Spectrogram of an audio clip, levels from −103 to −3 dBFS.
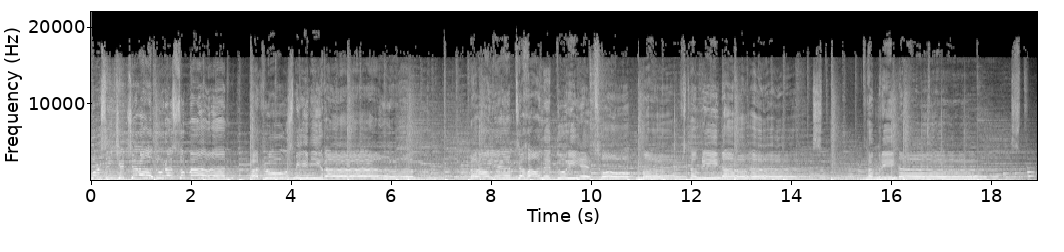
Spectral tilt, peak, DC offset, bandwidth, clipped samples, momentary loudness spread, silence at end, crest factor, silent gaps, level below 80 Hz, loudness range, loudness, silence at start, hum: -5.5 dB/octave; 0 dBFS; under 0.1%; 19 kHz; under 0.1%; 6 LU; 0 s; 12 dB; none; -20 dBFS; 2 LU; -12 LUFS; 0 s; none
